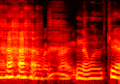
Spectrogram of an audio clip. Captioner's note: laughs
